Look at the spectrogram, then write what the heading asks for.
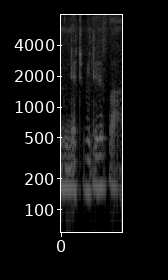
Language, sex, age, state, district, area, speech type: Hindi, female, 60+, Bihar, Samastipur, rural, spontaneous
